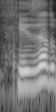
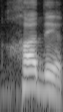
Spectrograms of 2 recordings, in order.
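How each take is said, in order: First: The middle consonant is a z sound. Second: The middle consonant is a d sound. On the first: The speaker calls it wrong. "ये pronunciation जो है सही नहीं है" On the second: The speaker calls it right. "खा के ऊपर ज़बर और द्वाद के नीचे ज़ेर"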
